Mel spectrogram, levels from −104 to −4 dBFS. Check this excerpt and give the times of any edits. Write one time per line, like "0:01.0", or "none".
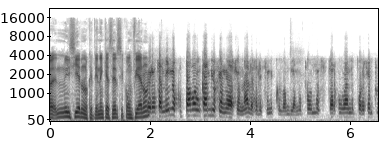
none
